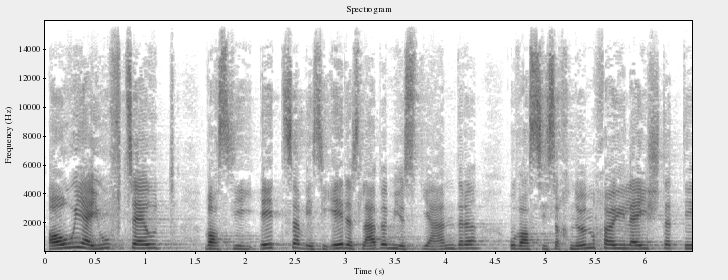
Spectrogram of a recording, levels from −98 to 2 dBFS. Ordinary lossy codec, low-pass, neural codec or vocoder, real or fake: Opus, 64 kbps; 14.4 kHz; none; real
